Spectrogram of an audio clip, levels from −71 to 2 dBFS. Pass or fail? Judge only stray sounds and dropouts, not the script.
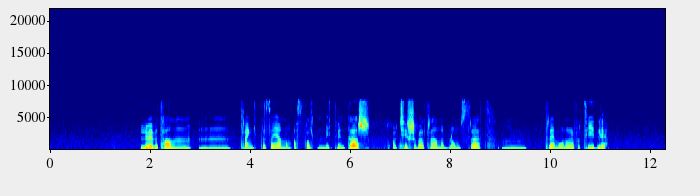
pass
